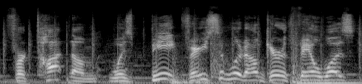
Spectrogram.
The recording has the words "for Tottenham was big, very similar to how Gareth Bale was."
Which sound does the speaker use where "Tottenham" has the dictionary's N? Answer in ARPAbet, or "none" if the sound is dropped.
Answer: N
